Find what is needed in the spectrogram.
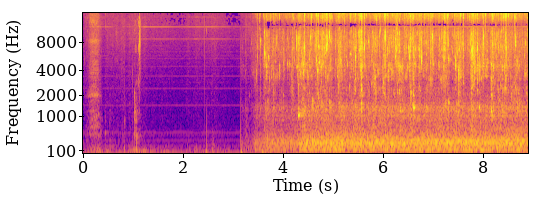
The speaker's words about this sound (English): I have a fountain that runs water, and fountains, you know, through evaporation run out of water.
